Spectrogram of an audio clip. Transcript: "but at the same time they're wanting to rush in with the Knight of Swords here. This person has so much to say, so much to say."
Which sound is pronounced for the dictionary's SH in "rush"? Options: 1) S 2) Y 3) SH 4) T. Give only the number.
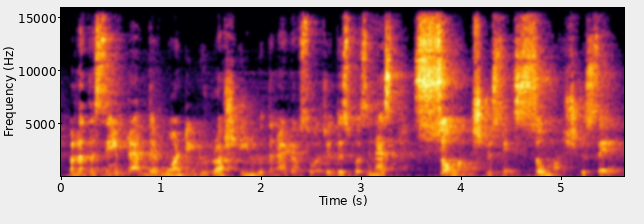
3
